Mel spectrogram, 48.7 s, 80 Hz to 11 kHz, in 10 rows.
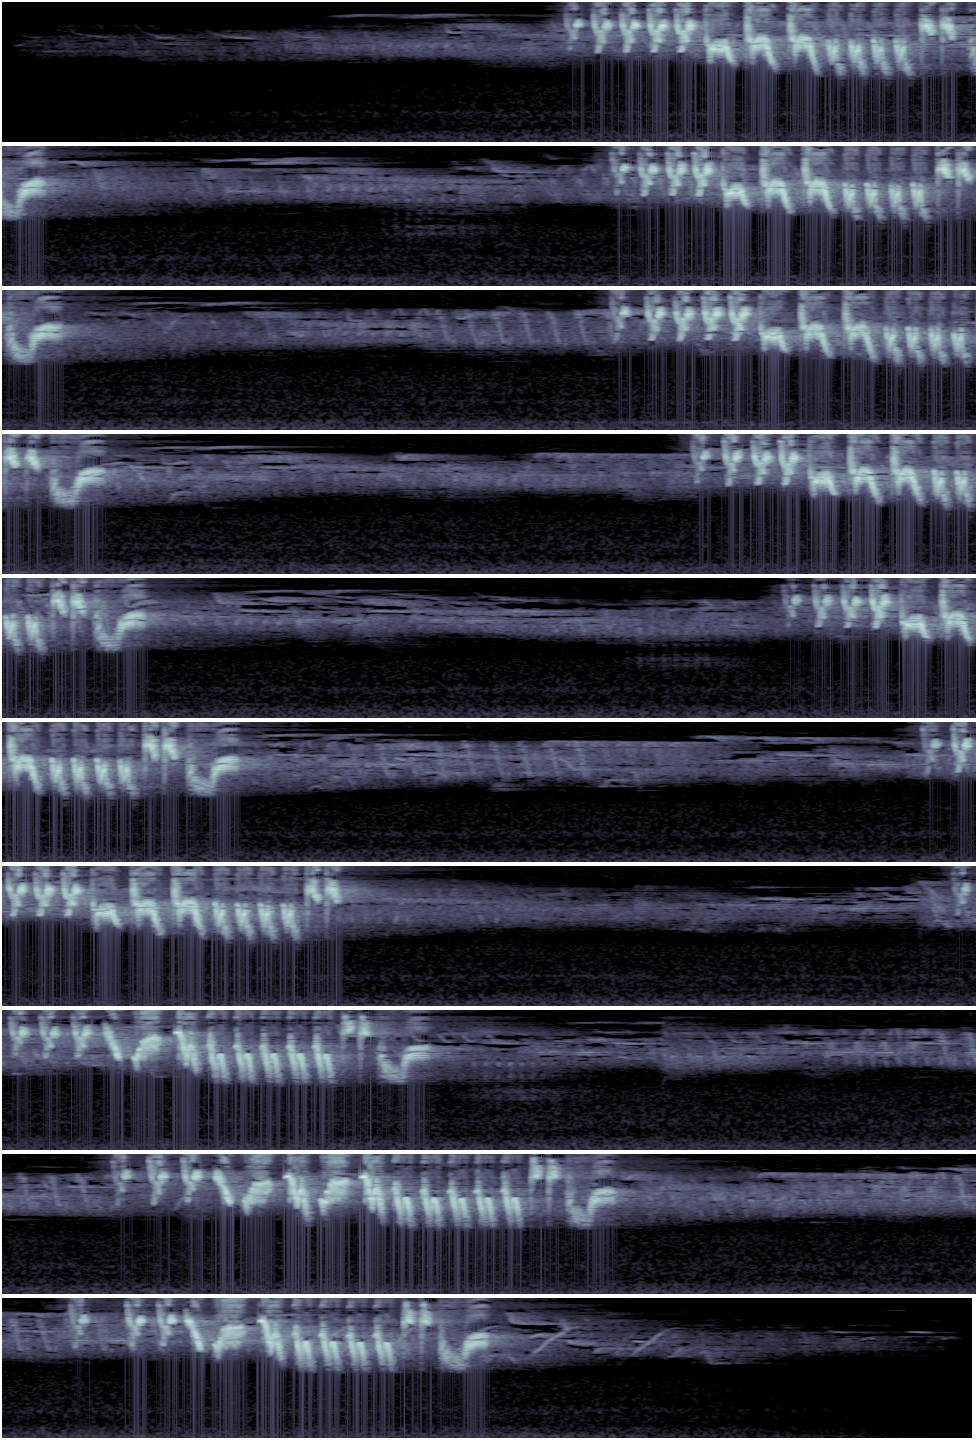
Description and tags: Sounds almost like a computer-game sequence, quite amazing call they have. This bird recording is done using a SONY D-50 and Audio Technica microphones attempting a binaural positioning.
6am, beekbergen, binaural, bird, birds, chaffinch, chorus, coelebs, dawn, dawnchorus, early, europe, field, field-recording, forest, fringilla, holland, morning, nature, nature-sound, naturesound, netherlands, recording, six, spring, tit, veluwe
